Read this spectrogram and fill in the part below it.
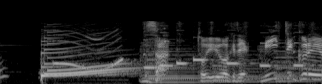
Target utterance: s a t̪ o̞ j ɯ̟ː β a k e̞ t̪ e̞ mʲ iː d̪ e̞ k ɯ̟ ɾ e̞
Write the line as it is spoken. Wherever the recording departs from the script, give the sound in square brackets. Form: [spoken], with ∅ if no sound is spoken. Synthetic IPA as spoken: s a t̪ o̞ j ɯ̟ː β a k e̞ [d̪] e̞ mʲ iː [t̪] e̞ k ɯ̟ ɾ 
